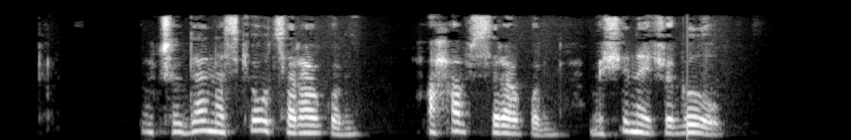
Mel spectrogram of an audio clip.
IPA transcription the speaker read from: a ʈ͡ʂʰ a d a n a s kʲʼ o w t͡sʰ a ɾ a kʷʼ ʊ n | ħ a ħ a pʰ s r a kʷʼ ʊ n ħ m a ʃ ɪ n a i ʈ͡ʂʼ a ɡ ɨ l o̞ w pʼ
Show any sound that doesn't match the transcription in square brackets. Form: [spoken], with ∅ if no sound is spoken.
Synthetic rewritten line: a ʈ͡ʂʰ a d a n a s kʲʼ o w t͡sʰ a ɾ a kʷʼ ʊ n | ħ a ħ a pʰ s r a kʷʼ ʊ n ħ m a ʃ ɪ n a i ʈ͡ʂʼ a ɡ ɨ l o̞ w pʼ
